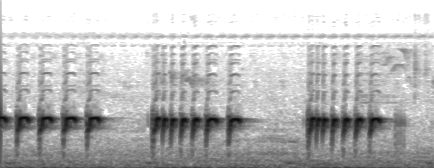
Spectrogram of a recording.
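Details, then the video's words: Local Indonesian zebra dove singing loudly, used as a lure to draw replies: three bursts of four to six quick, clipped coo notes, each burst falling slightly, with short pauses between and faint background hum. "Suara burung Perkutut Lokal Gacor yang bikin cepat nyaut"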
